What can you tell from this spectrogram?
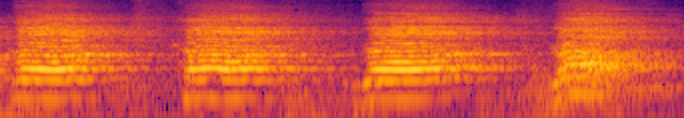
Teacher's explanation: क वर्गाच कंठ म्हणजे कंठातून त्याचा उच्चार होतो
